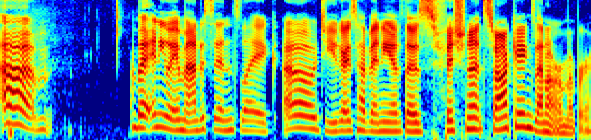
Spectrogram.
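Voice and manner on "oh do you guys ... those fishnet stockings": usual speaking voice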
